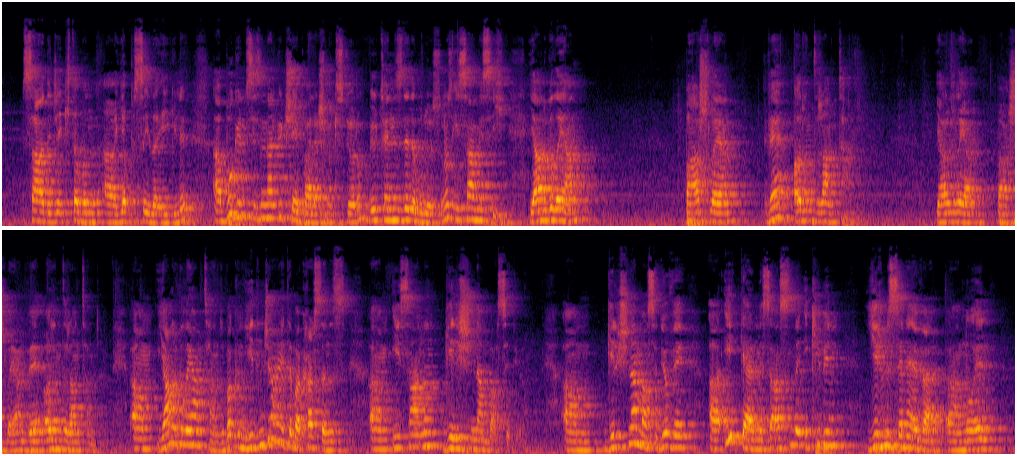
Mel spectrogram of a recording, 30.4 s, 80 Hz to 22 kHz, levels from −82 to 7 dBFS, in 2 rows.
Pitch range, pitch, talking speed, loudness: 155-205 Hz, 170 Hz, 100 wpm, -17 LUFS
